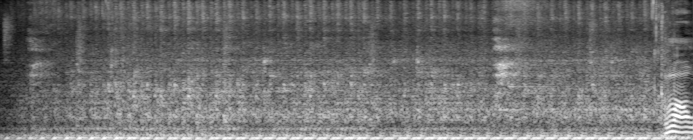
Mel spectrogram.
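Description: A Dodge Challenger engine idles with a deep, steady rumble, loud and close, holding an even low throb throughout, with a brief rising whine right at the end.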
